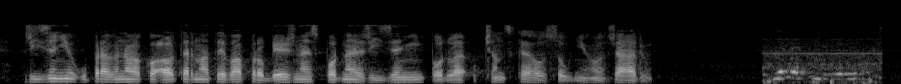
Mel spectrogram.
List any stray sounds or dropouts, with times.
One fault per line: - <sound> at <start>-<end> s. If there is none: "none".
- throat clearing at 7.6-8.8 s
